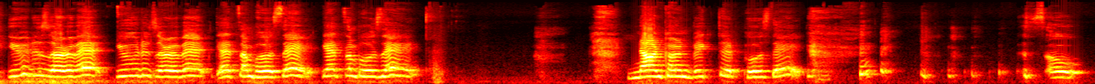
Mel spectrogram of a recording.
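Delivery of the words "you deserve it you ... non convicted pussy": egging him on, higher and louder; mock cheering crowd. The internet urging Ryan on, mock chant. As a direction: chant it like a rowdy fan. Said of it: "And the world's like".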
